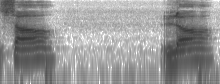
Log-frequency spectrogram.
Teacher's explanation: The lips are apart. They are very slightly rounded. They are oval in shape. The tongue is slightly tense down near the floor of the mouth.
